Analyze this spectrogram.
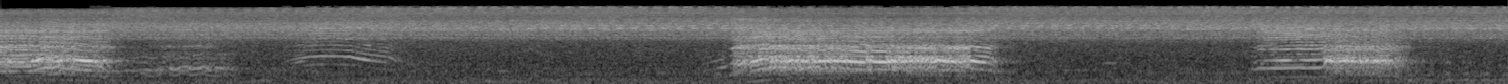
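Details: Goat bleating in four wavering, nasal cries: two short ones, then a longer, louder bleat of over a second, then a brief final call. A steady background hiss runs throughout.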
